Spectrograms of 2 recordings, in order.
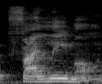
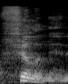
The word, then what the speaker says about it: Philemon: me when you get to Philemon that's how you say it in Greek or filling in that's how you commonly hear it in church when you get there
